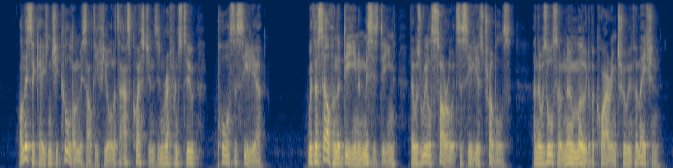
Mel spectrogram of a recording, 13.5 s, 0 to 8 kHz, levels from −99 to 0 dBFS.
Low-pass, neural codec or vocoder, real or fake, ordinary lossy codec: 7.2 kHz; none; real; MP3, 64 kbps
